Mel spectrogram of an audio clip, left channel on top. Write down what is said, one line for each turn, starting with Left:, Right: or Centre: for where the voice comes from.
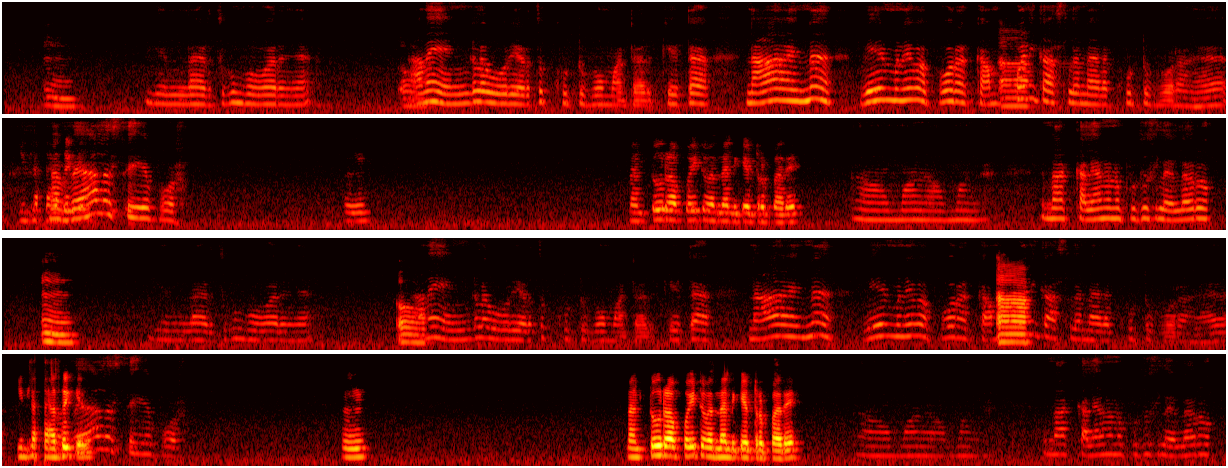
Right: ம்
Left: எல்லா எடத்துக்கு போவாருங்க
Right: ஓ
Left: ஆனா எங்கள ஒரு எடத்துக் கூட்டு போமாட்டாரு கேட்டா நா என்ன வேன்மின்னேவா போறே கம்பெனி
Right: ஆ
Left: காஸ்லனா என்ன கூட்டு போறாங்க
Right: இல்ல
Left: நா
Right: அதுக்கு
Left: வேல
Right: எது-
Left: செய்ய போ
Right: ம் நா டூரா போயிட்டு வந்தேன்னு கேட்ருப்பாரே
Left: ஆமாங்க ஆமாங்க நா கல்யாணோ ஆனா புதுசுல எல்லாரு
